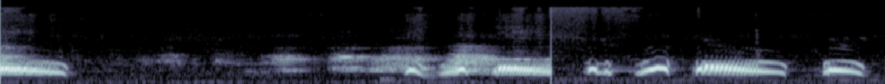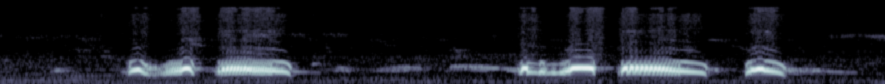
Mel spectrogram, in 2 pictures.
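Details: Spotted dove with a giọng đồng voice, used as a lure to provoke wild giọng thổ birds; low hooked coo phrases, each with a longer throaty middle note, repeated four times over a quiet background.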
